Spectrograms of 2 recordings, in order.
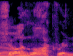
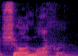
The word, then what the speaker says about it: Sean Loughran: Sean Loughran is how you pronounce his name, by the way. Sean Loughran.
